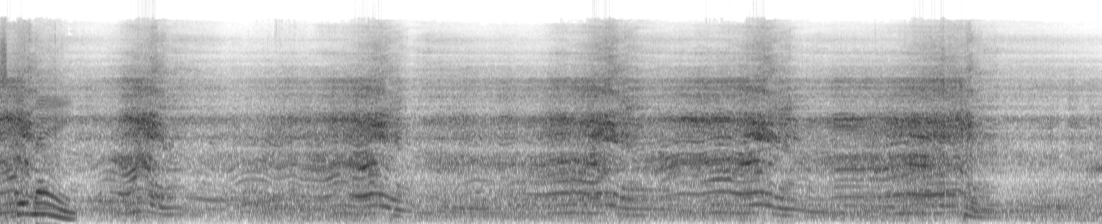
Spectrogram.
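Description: Race car engines roar past one after another, rising and falling in pitch.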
